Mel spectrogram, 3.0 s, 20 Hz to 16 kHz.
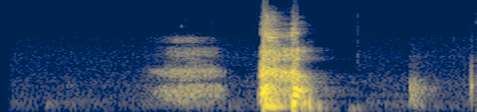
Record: {"cough_length": "3.0 s", "cough_amplitude": 32768, "cough_signal_mean_std_ratio": 0.23, "survey_phase": "beta (2021-08-13 to 2022-03-07)", "age": "65+", "gender": "Male", "wearing_mask": "No", "symptom_none": true, "smoker_status": "Never smoked", "respiratory_condition_asthma": false, "respiratory_condition_other": false, "recruitment_source": "REACT", "submission_delay": "3 days", "covid_test_result": "Negative", "covid_test_method": "RT-qPCR", "influenza_a_test_result": "Negative", "influenza_b_test_result": "Negative"}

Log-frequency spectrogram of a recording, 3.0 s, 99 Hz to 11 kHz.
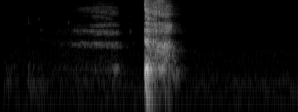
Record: {"cough_length": "3.0 s", "cough_amplitude": 32768, "cough_signal_mean_std_ratio": 0.22, "survey_phase": "beta (2021-08-13 to 2022-03-07)", "age": "45-64", "gender": "Female", "wearing_mask": "No", "symptom_cough_any": true, "symptom_runny_or_blocked_nose": true, "symptom_sore_throat": true, "symptom_fatigue": true, "smoker_status": "Never smoked", "respiratory_condition_asthma": false, "respiratory_condition_other": false, "recruitment_source": "Test and Trace", "submission_delay": "2 days", "covid_test_result": "Positive", "covid_test_method": "RT-qPCR", "covid_ct_value": 28.5, "covid_ct_gene": "ORF1ab gene", "covid_ct_mean": 29.5, "covid_viral_load": "210 copies/ml", "covid_viral_load_category": "Minimal viral load (< 10K copies/ml)"}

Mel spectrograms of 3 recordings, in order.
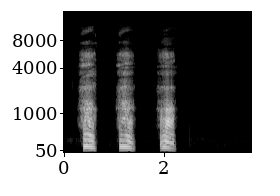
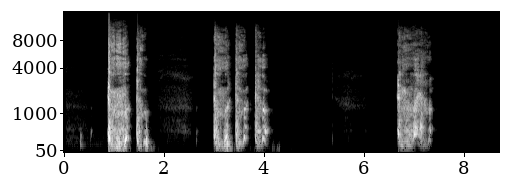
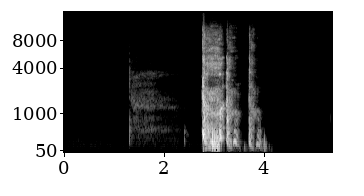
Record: {"exhalation_length": "3.8 s", "exhalation_amplitude": 22281, "exhalation_signal_mean_std_ratio": 0.36, "three_cough_length": "8.7 s", "three_cough_amplitude": 32768, "three_cough_signal_mean_std_ratio": 0.34, "cough_length": "5.4 s", "cough_amplitude": 32768, "cough_signal_mean_std_ratio": 0.26, "survey_phase": "beta (2021-08-13 to 2022-03-07)", "age": "18-44", "gender": "Male", "wearing_mask": "No", "symptom_cough_any": true, "symptom_runny_or_blocked_nose": true, "symptom_sore_throat": true, "symptom_diarrhoea": true, "symptom_fatigue": true, "smoker_status": "Never smoked", "respiratory_condition_asthma": false, "respiratory_condition_other": false, "recruitment_source": "Test and Trace", "submission_delay": "1 day", "covid_test_result": "Positive", "covid_test_method": "LFT"}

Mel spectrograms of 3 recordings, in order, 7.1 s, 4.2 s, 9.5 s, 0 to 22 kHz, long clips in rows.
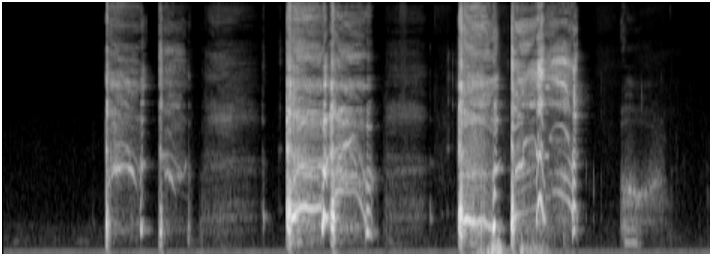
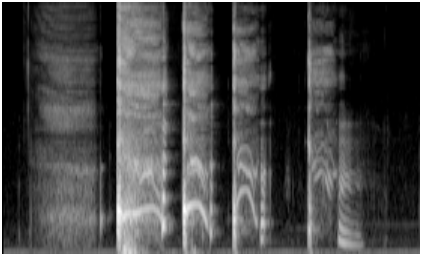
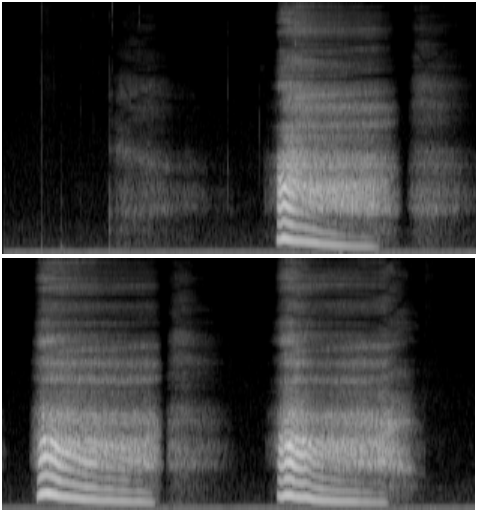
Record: {"three_cough_length": "7.1 s", "three_cough_amplitude": 22823, "three_cough_signal_mean_std_ratio": 0.37, "cough_length": "4.2 s", "cough_amplitude": 32768, "cough_signal_mean_std_ratio": 0.29, "exhalation_length": "9.5 s", "exhalation_amplitude": 5921, "exhalation_signal_mean_std_ratio": 0.48, "survey_phase": "beta (2021-08-13 to 2022-03-07)", "age": "45-64", "gender": "Female", "wearing_mask": "No", "symptom_cough_any": true, "symptom_shortness_of_breath": true, "symptom_fatigue": true, "symptom_headache": true, "symptom_change_to_sense_of_smell_or_taste": true, "symptom_loss_of_taste": true, "symptom_onset": "7 days", "smoker_status": "Ex-smoker", "respiratory_condition_asthma": true, "respiratory_condition_other": false, "recruitment_source": "Test and Trace", "submission_delay": "2 days", "covid_test_result": "Positive", "covid_test_method": "RT-qPCR", "covid_ct_value": 21.3, "covid_ct_gene": "N gene"}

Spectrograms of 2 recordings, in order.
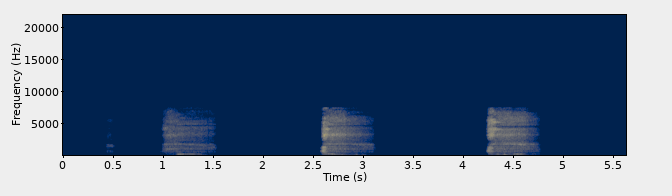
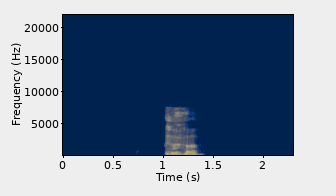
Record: {"exhalation_length": "5.6 s", "exhalation_amplitude": 8306, "exhalation_signal_mean_std_ratio": 0.26, "cough_length": "2.3 s", "cough_amplitude": 21122, "cough_signal_mean_std_ratio": 0.29, "survey_phase": "beta (2021-08-13 to 2022-03-07)", "age": "65+", "gender": "Female", "wearing_mask": "No", "symptom_runny_or_blocked_nose": true, "symptom_sore_throat": true, "symptom_onset": "2 days", "smoker_status": "Never smoked", "respiratory_condition_asthma": false, "respiratory_condition_other": false, "recruitment_source": "Test and Trace", "submission_delay": "2 days", "covid_test_result": "Positive", "covid_test_method": "RT-qPCR", "covid_ct_value": 31.3, "covid_ct_gene": "N gene"}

